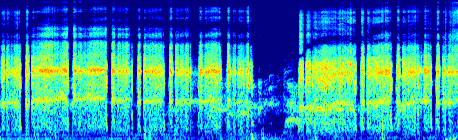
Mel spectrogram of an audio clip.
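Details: A kookaburra named Lloyd, wanting his breakfast, gives a loud, raucous cackling chorus of harsh, rapidly repeated notes, breaking off briefly midway before bursting out again.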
